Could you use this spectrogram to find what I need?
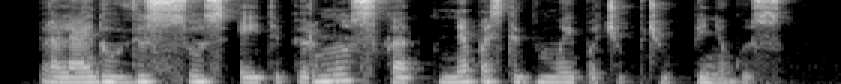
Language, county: Lithuanian, Alytus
